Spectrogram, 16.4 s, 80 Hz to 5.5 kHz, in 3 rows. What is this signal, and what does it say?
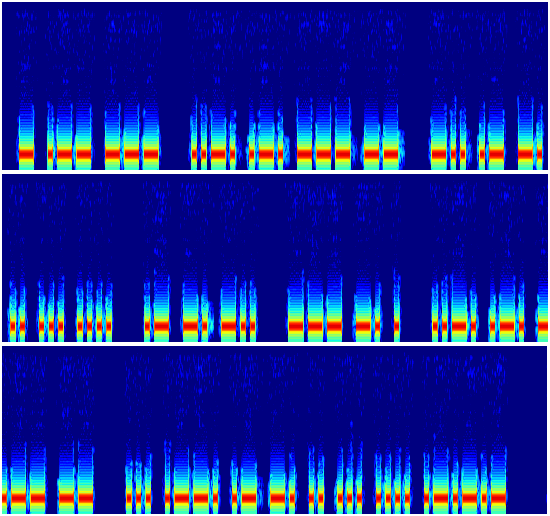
Morse code, heard as a keyed tone, about 25 wpm, 600 Hz. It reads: TWO FROM DANISH AND ONE FROM SPANISH.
